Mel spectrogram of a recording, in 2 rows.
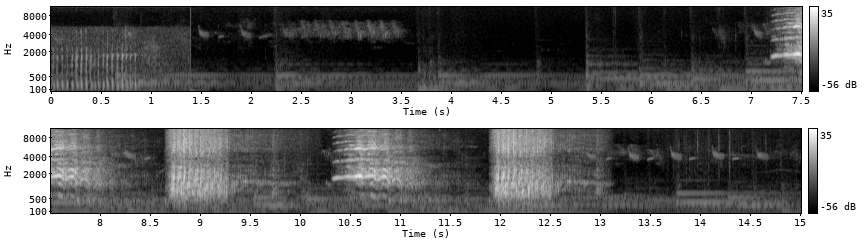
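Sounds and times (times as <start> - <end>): background music with held tones: 0.0 - 15.0
horse whinnying: 7.2 - 13.1
horse breathy snort: 8.7 - 10.0, 11.9 - 13.1.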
